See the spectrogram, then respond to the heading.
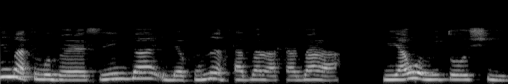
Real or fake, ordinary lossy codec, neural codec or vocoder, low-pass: real; none; none; 5.4 kHz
